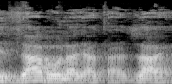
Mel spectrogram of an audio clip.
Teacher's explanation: लेकिन अगर हम डॉग बोलें, डॉग कुत्ता, तो डॉग में जब एस लगाते हैं तो ये जा बोला जाता है, जा, सा का वॉइस्ड फॉर्म है जा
